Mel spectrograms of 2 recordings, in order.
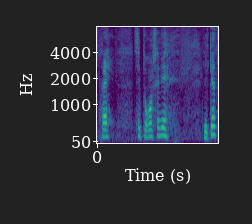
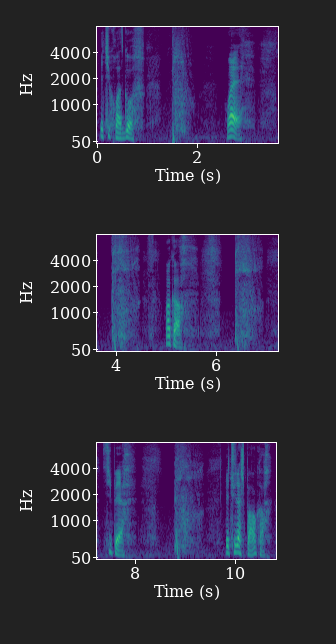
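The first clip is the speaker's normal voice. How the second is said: speaking mid push up; coaching while exercising; doing push ups; 3 semitones lower, 5 dB quieter than usual. Real, not acted. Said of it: "Les pompes".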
